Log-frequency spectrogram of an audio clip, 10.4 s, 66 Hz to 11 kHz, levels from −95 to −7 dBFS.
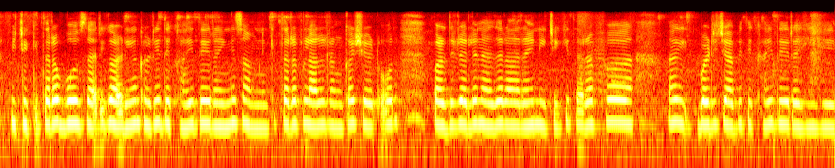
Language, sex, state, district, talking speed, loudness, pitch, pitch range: Hindi, female, Rajasthan, Nagaur, 200 wpm, -17 LUFS, 250 Hz, 240-255 Hz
